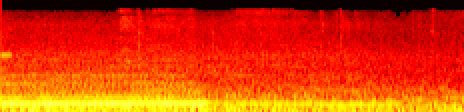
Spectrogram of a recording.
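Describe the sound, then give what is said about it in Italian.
Ferrari engine at full throttle out of a second-gear hairpin at the Fiorano track, rear tyres spinning and smoking: a loud, steady engine drone holding a nearly constant pitch, easing slightly after about a second. “Qua le gomme fumano un pochino dietro in quel tornante da seconda, perché chiaramente spalancando tutta la potenza, spalancando il gas, le ruote pattinano in maniera importante.”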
